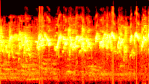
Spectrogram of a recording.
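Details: Captive red-whiskered bulbul kept as a competition bird in Singapore, displaying: a loud, continuous stream of bright chirpy warbled notes with quick pitch jumps, dense and almost unbroken for three seconds.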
